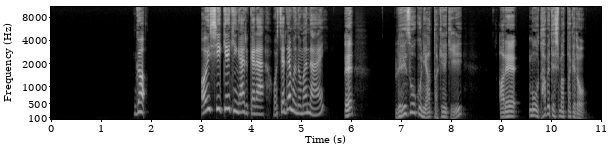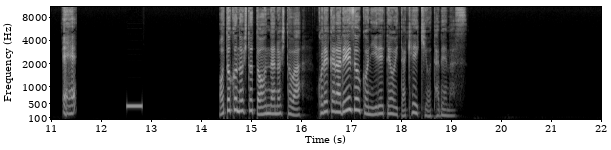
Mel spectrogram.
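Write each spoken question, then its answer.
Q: 男の人と女の人はこれから冷蔵庫に入れておいたケーキを食べます。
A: ×(正しくない)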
